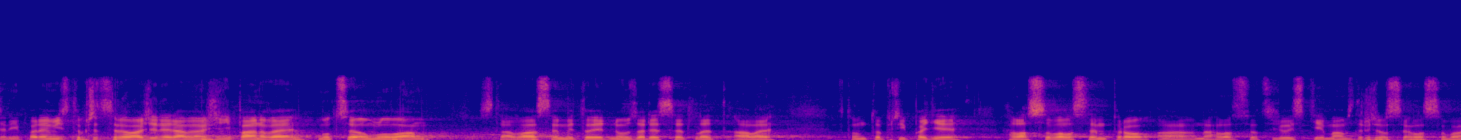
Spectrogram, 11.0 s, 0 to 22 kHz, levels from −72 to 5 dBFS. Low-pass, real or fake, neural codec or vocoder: 9.9 kHz; real; none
